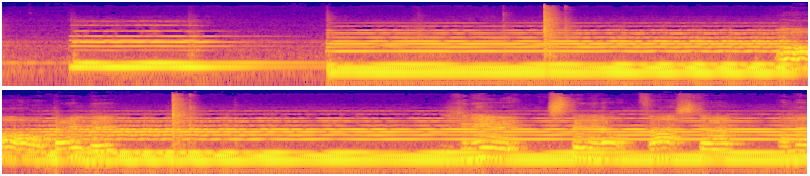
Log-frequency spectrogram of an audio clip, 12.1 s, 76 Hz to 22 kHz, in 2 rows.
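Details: Eminent Solina F225 vintage analog organ, Orbitone rotary effect tested after repair. Sustained chords start swirling and wobbling faster, then slow again; the rotary effect spins up and works properly.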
